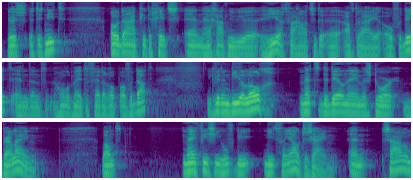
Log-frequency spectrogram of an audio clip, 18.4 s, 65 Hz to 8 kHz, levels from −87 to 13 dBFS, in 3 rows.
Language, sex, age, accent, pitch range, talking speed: Dutch, male, 50-69, Dutch, 95-120 Hz, 165 wpm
